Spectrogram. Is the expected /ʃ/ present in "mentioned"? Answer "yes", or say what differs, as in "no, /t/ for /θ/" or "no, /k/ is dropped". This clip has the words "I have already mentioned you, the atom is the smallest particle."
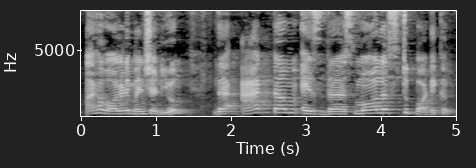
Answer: yes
